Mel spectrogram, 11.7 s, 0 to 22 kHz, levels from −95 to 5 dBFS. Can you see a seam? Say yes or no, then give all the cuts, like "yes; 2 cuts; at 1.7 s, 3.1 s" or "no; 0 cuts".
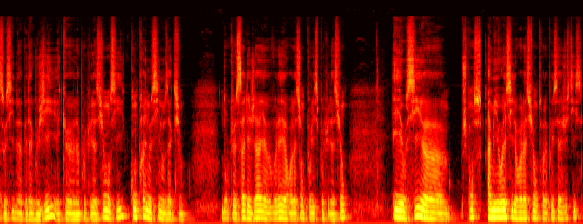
yes; 1 cut; at 9.6 s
